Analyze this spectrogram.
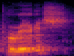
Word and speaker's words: Paroutis: Am I pronouncing that right? Paroutis?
